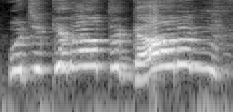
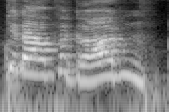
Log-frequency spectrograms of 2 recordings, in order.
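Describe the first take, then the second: First: Much higher, louder scolding granny; Irish granny. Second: Higher mock granny scold; Irish granny. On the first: Pretend. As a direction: shoo kids out like an Irish granny. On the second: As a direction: bark it like a cross old nan.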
